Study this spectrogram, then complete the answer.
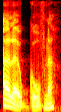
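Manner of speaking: hammed-up British greeting; mock Cockney-style British hello; British accent. Shown as a demonstration. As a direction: put on a cheeky British accent. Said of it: "Can do British".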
